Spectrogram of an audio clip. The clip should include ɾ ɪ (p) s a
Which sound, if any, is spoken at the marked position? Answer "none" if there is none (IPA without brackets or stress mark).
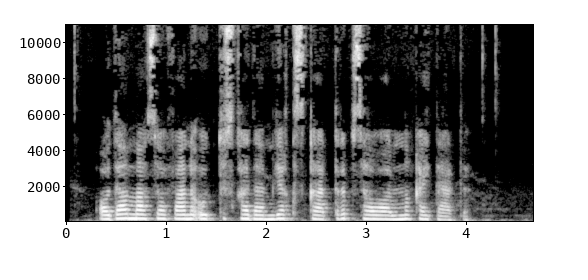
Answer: p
